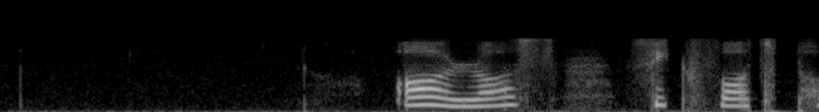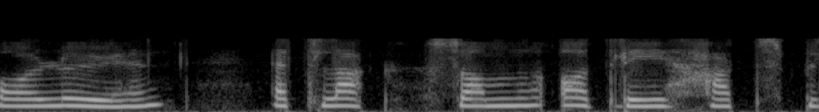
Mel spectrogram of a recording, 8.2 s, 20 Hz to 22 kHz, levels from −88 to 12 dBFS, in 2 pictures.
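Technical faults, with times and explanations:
Throughout, Nellymoser compression: the speech carries a rough, hissy halo and a smeared, underwater quality, with nothing above 5.3 kHz. The likely cause is Flash's Nellymoser Asao codec, which works on short blocks at a fixed, very low bit budget. Weaker frequency bands in each block get no bits and are filled with noise, producing the hiss and blur. The heavy damage fits a rate near 22 kbps.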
